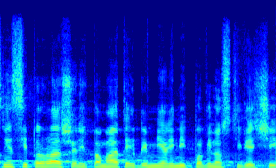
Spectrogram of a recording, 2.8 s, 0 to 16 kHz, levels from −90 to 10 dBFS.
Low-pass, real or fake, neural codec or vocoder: 14.4 kHz; fake; codec, 44.1 kHz, 2.6 kbps, SNAC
